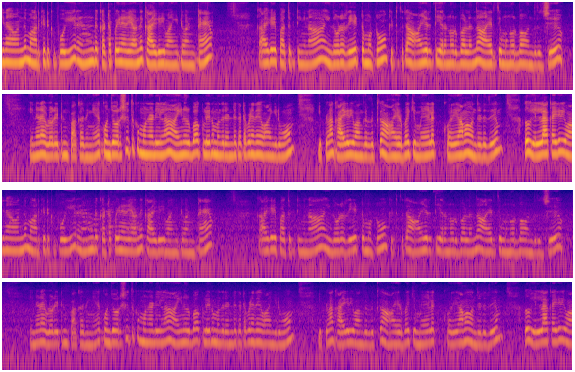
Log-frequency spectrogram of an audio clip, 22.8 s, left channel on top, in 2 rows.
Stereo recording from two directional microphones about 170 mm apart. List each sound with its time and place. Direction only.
0.0 s a woman's voice: 40° left (ahead or behind)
